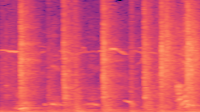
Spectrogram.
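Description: Dogs whimpering and yelping in a few short cries over music with a steady drum-like beat.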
